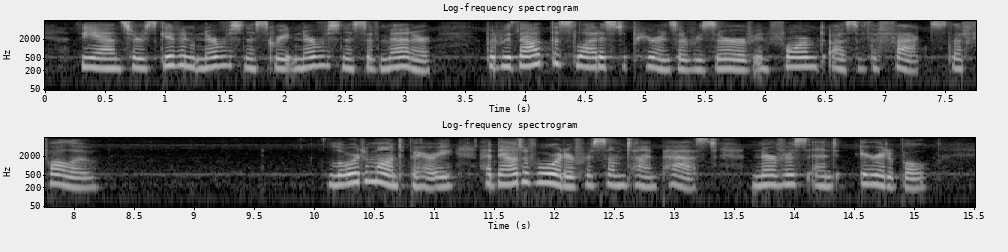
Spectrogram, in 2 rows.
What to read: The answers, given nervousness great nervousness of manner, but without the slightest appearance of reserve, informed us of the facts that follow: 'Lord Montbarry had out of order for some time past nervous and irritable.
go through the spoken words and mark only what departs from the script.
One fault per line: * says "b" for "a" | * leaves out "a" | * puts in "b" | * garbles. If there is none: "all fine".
all fine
